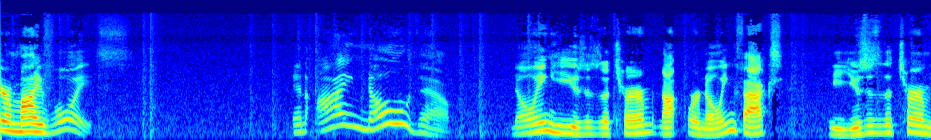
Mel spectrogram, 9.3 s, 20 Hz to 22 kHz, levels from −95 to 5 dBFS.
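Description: Nothing here points to a system fault: the background noise is just the room itself, and the level shifts near the half-second mark and again around 5 s are simply the talker moving relative to the microphone.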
